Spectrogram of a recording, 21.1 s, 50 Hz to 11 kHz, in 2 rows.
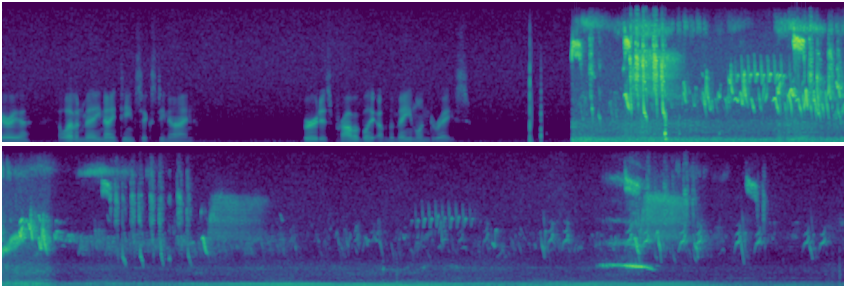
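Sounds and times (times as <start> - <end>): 
speech: 0.0 - 2.5, 3.8 - 5.9
male Allen's hummingbird aggressive chatter: 7.2 - 21.0
steady buzz: 7.2 - 21.0.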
